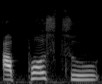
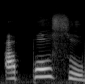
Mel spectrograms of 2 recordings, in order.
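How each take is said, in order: First: The t after the s is clearly pronounced. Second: The t after the s is not pronounced. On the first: The speaker calls it wrong. "Do you say apostle? It is so wrong" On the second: The speaker calls it right. "It is apostle because the T ... is silent"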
